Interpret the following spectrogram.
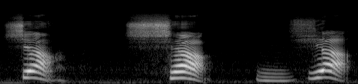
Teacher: अपना ये जीभ का मध्य भाग काम करेगा, अग्रभाग नीचे हो जाएगा, पश्च भाग नीचे रहेगा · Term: स्पर्श संघर्षी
